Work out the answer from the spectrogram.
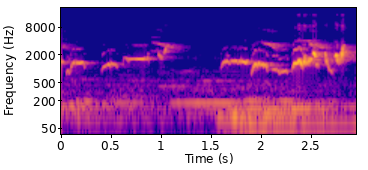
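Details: White-rumped shama from Medan, song played to stir a caged bird: mellow short whistles at first, then a louder run of slurred notes building to bright high twisting whistles, faint hum underneath.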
